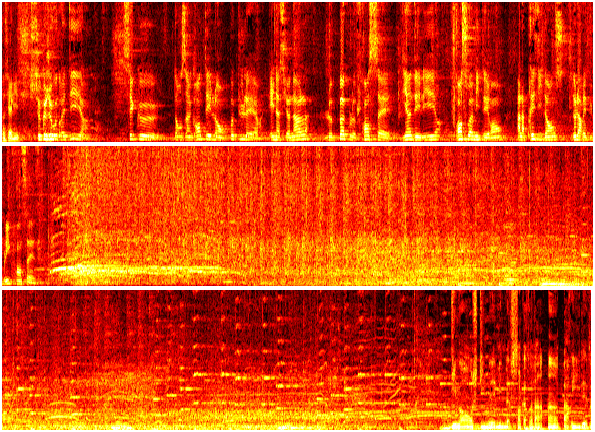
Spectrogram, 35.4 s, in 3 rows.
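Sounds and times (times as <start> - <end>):
speech: 0.0 - 1.9, 2.5 - 12.8, 32.8 - 35.4
scattered applause from Paris street crowd: 12.4 - 35.4
large street crowd in Paris cheering for François Mitterrand's election: 12.5 - 17.2, 17.9 - 35.4
high whoops from Paris street crowd: 12.6 - 16.8, 20.5 - 32.6.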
